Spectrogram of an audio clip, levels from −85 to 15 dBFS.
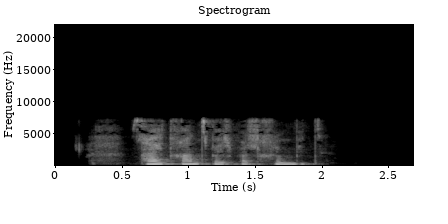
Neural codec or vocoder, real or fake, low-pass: none; real; 7.2 kHz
